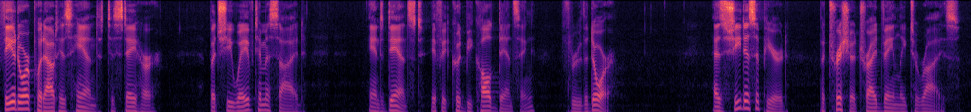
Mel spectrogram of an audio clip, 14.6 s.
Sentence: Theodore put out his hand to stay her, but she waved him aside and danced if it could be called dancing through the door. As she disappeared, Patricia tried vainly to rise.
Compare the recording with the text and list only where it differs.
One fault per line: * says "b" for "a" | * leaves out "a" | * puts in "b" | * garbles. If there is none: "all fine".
all fine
